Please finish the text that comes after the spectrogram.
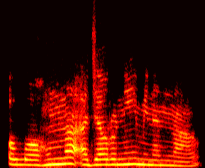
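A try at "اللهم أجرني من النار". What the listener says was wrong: आमीन, बारकल्लाहु फीक।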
